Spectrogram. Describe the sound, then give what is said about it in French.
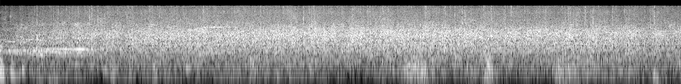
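Steady, dense applause from an audience for the president of the Association of rural mayors of Lyon, a UDI mayor, a broad crackle of many hands clapping at an even loudness for several seconds, with faint voices mixed in underneath. “Mais on l'applaudit quand même.”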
